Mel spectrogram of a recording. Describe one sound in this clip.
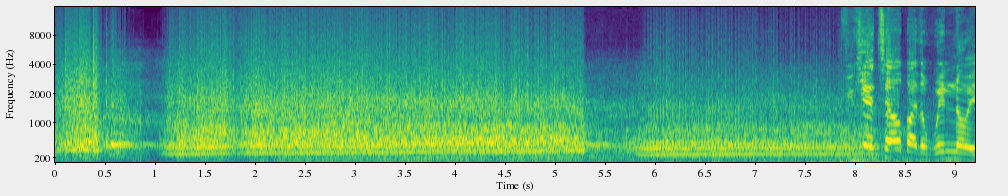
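A race car engine roars loudly and fades as the car speeds away.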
